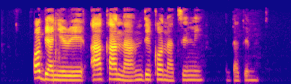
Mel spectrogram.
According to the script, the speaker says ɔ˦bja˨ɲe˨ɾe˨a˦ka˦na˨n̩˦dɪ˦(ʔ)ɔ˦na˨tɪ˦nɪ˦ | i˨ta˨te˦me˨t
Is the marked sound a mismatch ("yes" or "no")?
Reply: yes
